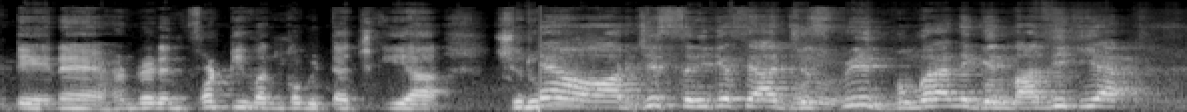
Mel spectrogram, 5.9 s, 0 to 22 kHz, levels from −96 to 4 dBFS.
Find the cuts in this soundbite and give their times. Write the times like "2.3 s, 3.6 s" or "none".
2.7 s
